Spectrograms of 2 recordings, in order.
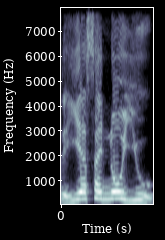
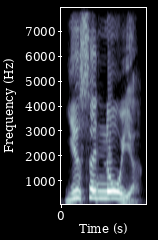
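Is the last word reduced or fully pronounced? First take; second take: fully pronounced; reduced. First: The last word is full and stressed. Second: The last word is reduced and unstressed. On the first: The word is wrongly made the focus. The speaker calls it wrong. "Focused হয়ে যায়... robotic লাগবে" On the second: The word is unimportant. The speaker calls it right. "Shortcut ফর্মে use করলে হবে"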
